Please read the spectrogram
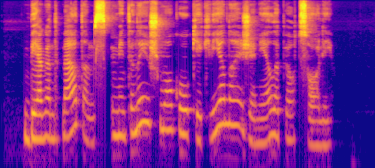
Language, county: Lithuanian, Vilnius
